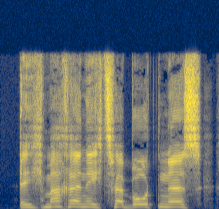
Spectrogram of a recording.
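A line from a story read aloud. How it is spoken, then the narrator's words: Calling after someone. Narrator (German): rief Harry ihr nach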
